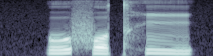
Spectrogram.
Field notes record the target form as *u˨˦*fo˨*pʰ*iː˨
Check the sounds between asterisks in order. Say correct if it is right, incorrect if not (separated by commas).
correct, incorrect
